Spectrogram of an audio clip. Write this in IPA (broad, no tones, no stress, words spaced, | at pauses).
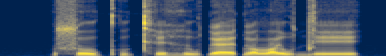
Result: sokʷʼikʰeɦɯw ɗæɗɯ lˠew de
